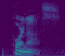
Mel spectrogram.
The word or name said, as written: cornas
